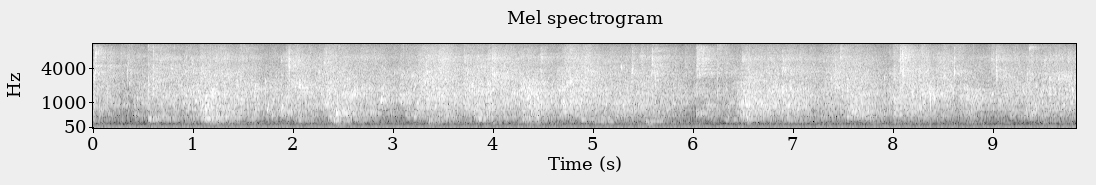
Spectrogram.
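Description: A swimmer splashes through water in an echoing indoor pool.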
